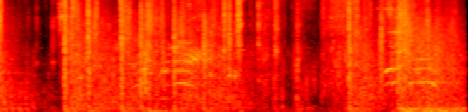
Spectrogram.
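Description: Video game shooter gunfire during a fight inside a building: many rapid, dense shots and bursts crackle almost continuously, loud and overlapping, with a heavier low rumble building near the end.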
